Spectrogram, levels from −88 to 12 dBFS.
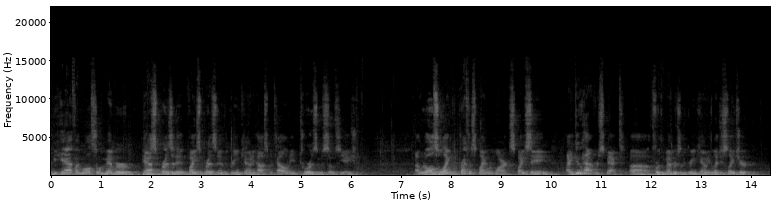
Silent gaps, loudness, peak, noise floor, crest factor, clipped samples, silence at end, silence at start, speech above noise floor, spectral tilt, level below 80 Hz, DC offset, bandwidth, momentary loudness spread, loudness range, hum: none; -38 LUFS; -20 dBFS; -57 dBFS; 16 dB; under 0.1%; 0 s; 0 s; 21 dB; -6.5 dB/octave; -54 dBFS; under 0.1%; 14.5 kHz; 9 LU; 4 LU; none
